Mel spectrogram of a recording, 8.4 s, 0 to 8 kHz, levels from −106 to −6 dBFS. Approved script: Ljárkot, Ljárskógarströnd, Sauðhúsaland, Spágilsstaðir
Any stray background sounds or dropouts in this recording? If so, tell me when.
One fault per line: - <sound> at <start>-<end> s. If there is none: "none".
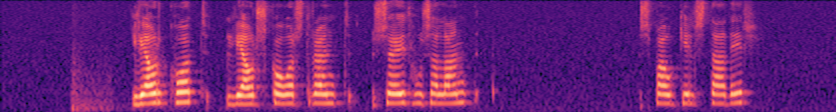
none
